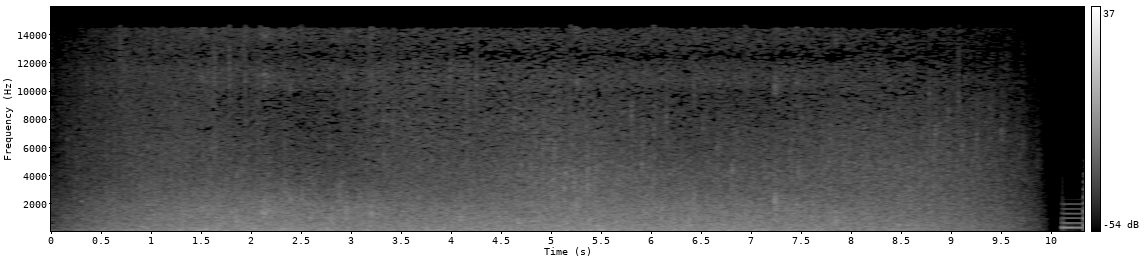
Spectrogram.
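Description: A steady, even rushing noise, with no tone or rhythm in it, fading in over the first second and fading out near the end.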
